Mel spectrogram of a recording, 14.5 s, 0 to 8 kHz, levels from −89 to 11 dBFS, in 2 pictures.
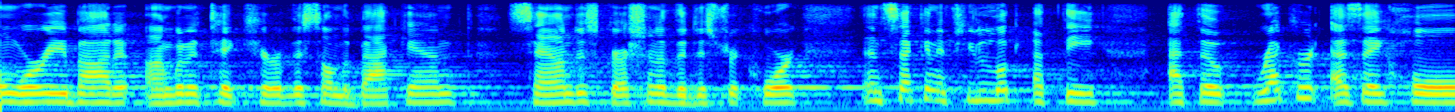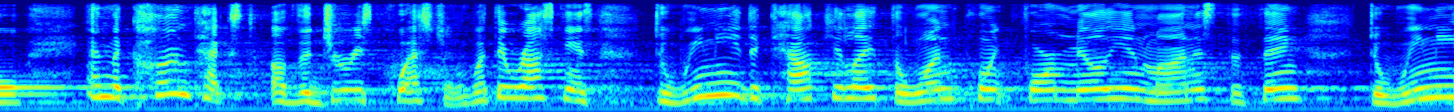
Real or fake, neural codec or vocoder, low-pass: real; none; 7.2 kHz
